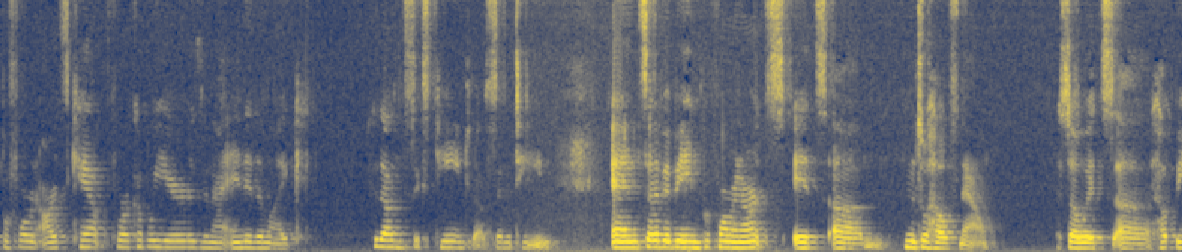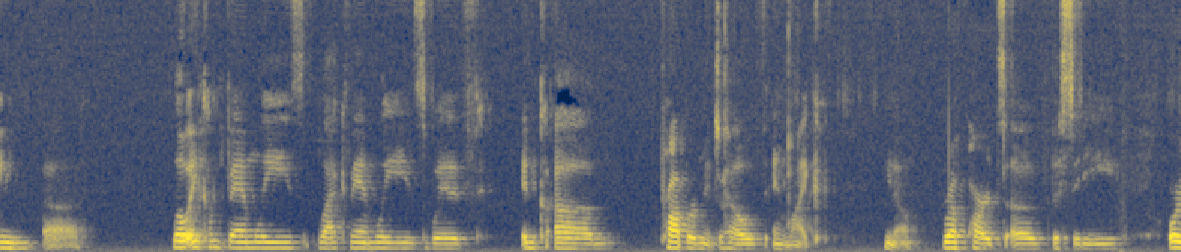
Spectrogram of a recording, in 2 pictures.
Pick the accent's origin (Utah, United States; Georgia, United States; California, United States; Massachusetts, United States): Georgia, United States; I'm from Georgia.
